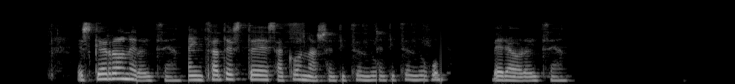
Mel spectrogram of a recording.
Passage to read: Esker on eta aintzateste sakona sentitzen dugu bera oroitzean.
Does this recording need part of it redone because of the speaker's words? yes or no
yes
